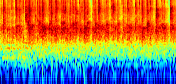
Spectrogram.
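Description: An audience claps in a steady, dense round of applause, many hands blending into a continuous crackling wash that holds at an even, fairly loud level throughout, with no voices.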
